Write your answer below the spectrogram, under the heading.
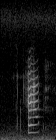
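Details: Pet cat, called a silly cat, in a quiet room uttering one short clear meow, bright and harmonic, lasting about a quarter second against faint background hiss.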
